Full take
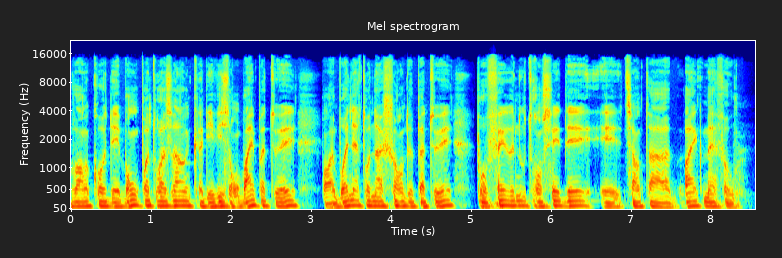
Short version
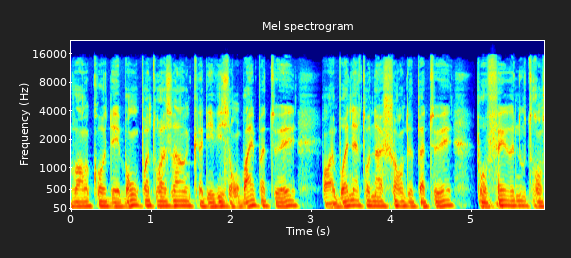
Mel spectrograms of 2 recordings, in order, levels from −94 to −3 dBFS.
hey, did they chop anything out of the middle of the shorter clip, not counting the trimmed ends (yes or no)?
no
